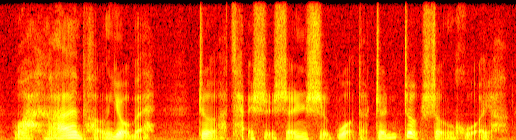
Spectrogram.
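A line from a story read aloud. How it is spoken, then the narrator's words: Drowsy murmur. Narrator (Chinese): 托德昏昏欲睡，喃喃地说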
